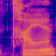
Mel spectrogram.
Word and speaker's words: Cyan: back to their encampment I'm aware that Canan is pronounced as Cayenne in Japanese just like the pepper as he seems to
